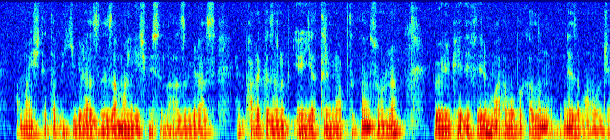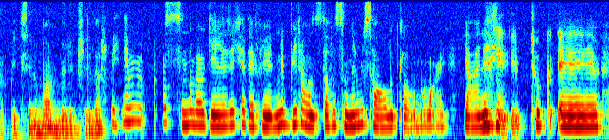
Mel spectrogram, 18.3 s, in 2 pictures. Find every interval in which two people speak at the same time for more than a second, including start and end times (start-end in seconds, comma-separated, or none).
none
